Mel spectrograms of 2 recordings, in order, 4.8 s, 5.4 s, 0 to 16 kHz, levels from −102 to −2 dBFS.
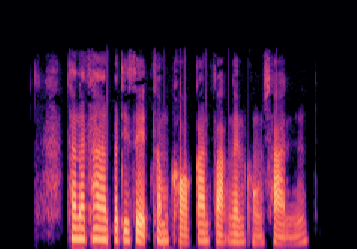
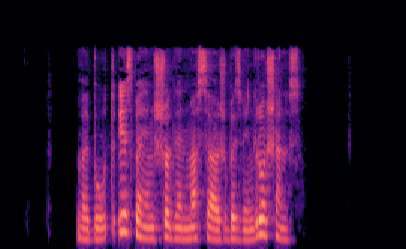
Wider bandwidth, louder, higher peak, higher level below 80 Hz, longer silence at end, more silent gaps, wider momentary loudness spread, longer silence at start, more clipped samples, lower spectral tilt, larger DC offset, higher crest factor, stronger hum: second, 7.2 kHz vs 8.2 kHz; first, -20 LUFS vs -29 LUFS; first, -2 dBFS vs -10 dBFS; first, -56 dBFS vs -82 dBFS; second, 0.7 s vs 1.45 s; first, 0.85-0.90 s vs none; about the same, 11 LU vs 11 LU; second, 0.65 s vs 1.05 s; neither; first, -7.5 dB/octave vs -3.5 dB/octave; neither; about the same, 20 dB vs 20 dB; neither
